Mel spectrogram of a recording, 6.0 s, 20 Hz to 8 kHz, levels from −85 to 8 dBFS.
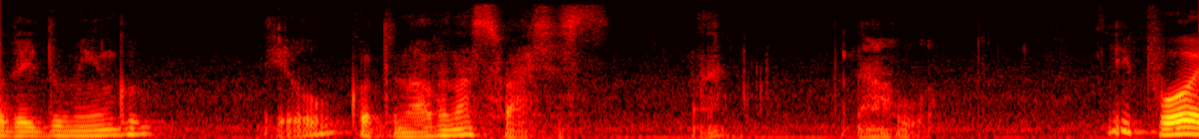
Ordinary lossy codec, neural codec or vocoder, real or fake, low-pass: AAC, 48 kbps; none; real; 7.2 kHz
